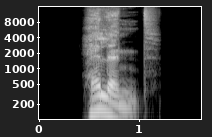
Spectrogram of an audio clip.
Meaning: present participle of hellen
- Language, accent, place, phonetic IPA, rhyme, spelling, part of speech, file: German, Germany, Berlin, [ˈhɛlənt], -ɛlənt, hellend, verb, De-hellend.ogg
